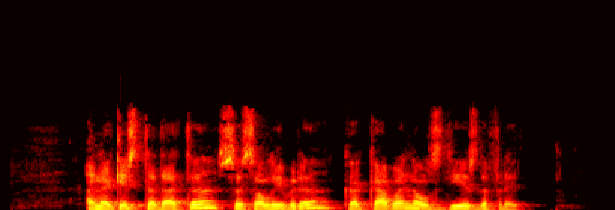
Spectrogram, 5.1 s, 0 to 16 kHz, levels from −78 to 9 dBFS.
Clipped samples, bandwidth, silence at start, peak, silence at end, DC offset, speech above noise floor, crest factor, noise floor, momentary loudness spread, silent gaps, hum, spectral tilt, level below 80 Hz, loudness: under 0.1%; 8.2 kHz; 0.7 s; 0 dBFS; 0.8 s; under 0.1%; 47 dB; 16 dB; -61 dBFS; 8 LU; none; none; -6 dB/octave; -54 dBFS; -15 LUFS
